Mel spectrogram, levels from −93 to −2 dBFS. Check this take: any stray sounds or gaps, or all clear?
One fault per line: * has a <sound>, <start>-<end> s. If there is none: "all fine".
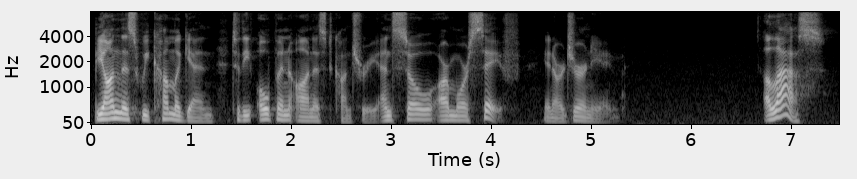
all fine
